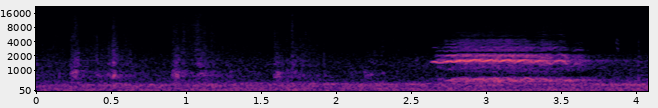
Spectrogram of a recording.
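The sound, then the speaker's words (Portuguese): Hooves clip-clop in a steady rhythm over a low rumble, then a horse lets out a loud, sustained whinny near the end. No one speaks. “Vocês levam os cavalos”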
